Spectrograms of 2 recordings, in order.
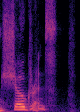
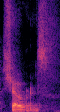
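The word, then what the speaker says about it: Sjögren: Sjogren's. – Yeah, Sjogren's. It's got a silent J in there.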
